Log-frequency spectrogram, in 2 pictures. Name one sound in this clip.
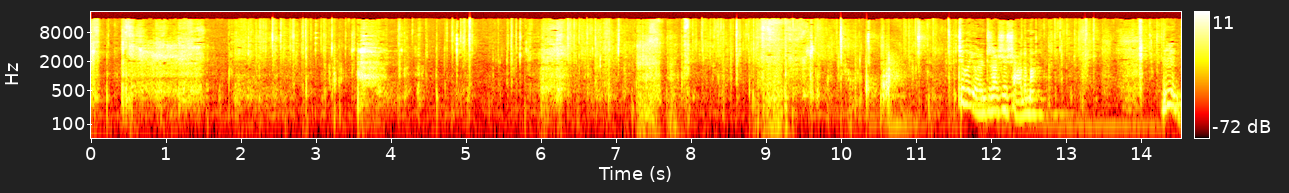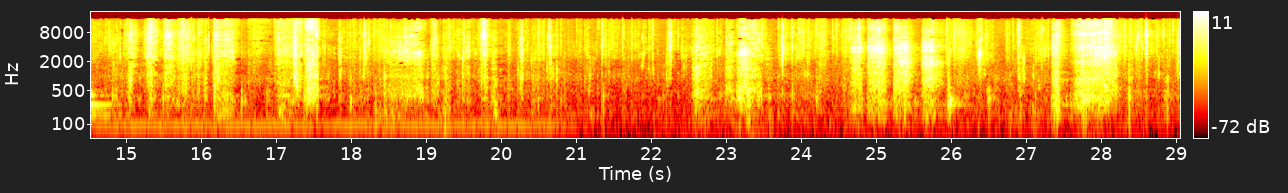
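A young woman chews wetly close up.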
